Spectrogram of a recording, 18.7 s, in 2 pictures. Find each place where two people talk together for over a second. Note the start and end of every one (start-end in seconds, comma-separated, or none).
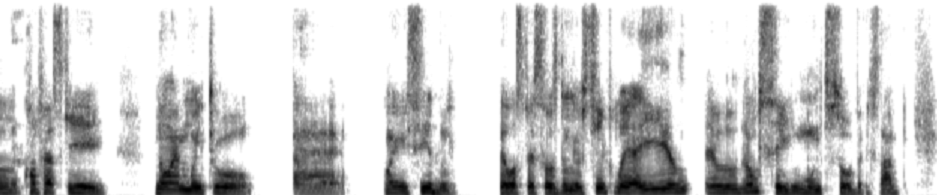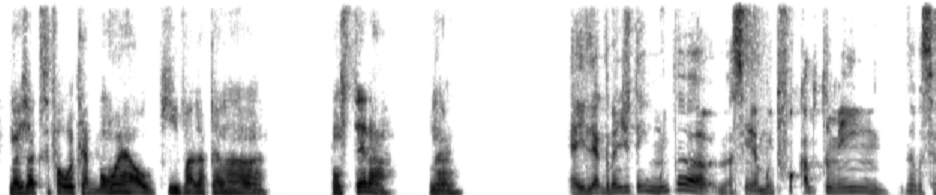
none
